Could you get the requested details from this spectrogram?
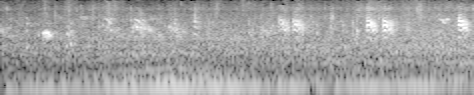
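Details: Caged finches in a backyard aviary give scattered high chirps and short twitters over a steady low mechanical hum.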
